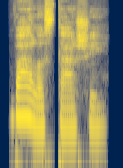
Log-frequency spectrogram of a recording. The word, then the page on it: választási: /ˈvaːlɒstaːʃi/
